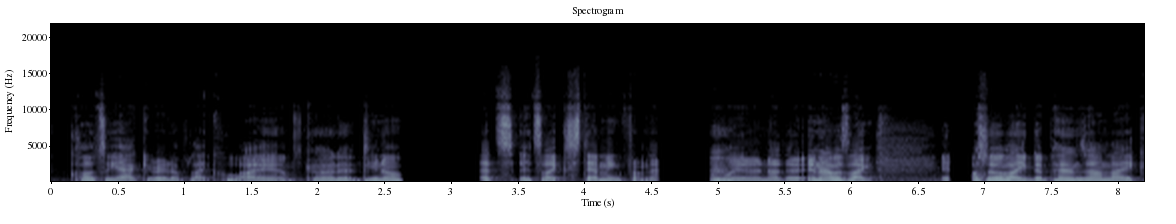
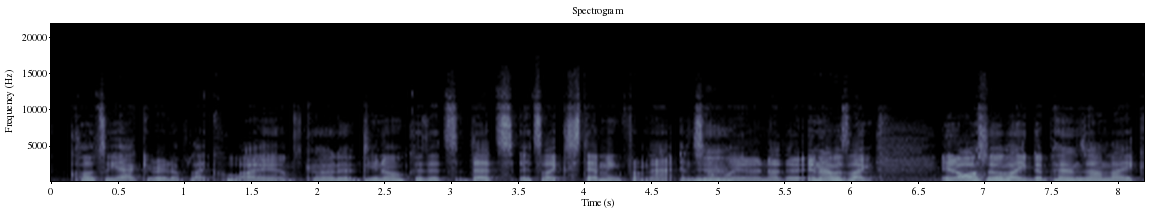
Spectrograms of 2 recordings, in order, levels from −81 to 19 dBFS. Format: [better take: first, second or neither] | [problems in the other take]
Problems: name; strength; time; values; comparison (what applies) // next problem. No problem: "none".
second | audio cutting out; at 2.5 s for 0.5 s, at 4.5 s and at 6.5 s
